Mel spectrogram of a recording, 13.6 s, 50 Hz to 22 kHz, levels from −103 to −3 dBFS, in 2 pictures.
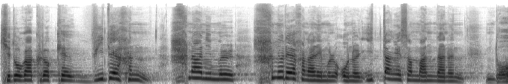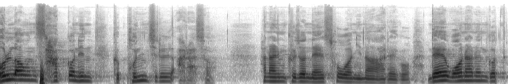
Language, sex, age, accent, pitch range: Korean, male, 50-69, native, 135-185 Hz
